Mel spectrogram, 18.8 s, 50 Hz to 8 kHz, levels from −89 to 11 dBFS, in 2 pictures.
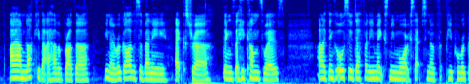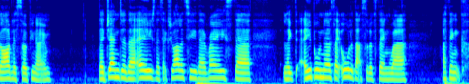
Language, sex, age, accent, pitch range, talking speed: English, female, 20-39, British, 170-200 Hz, 180 wpm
